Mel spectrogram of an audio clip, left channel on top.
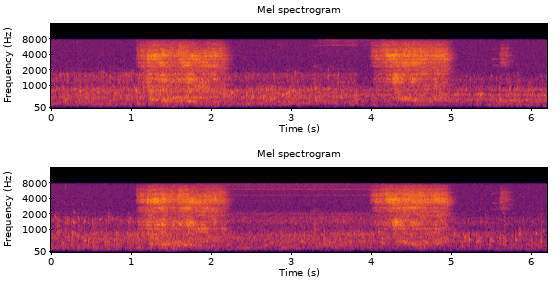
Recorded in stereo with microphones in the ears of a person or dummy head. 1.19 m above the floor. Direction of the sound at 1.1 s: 25° right (ahead or behind).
